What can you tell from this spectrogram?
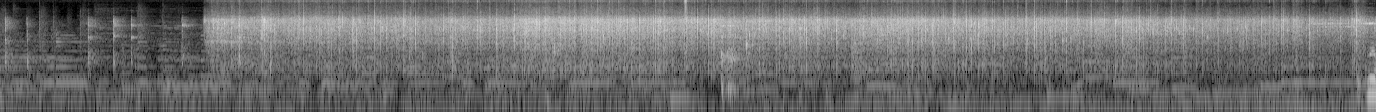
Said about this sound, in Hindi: आपने एहतियात के साथ इसके अंदर अदरक लहसुन का पेस्ट डालना है।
